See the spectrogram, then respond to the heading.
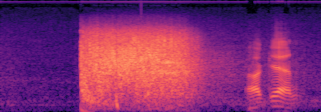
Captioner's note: gun fires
